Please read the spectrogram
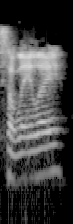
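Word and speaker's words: Talalay: It looks like Talele, Rachel Talele. – Is it Talele? – Yeah.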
